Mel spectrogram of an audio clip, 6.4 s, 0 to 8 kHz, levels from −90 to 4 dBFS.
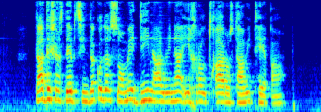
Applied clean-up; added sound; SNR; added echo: neural separator model SepFormer DNS4.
